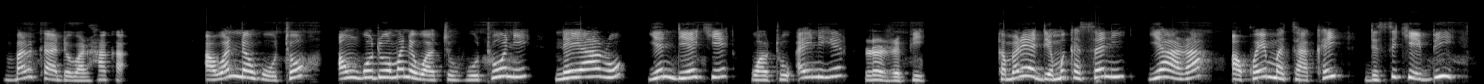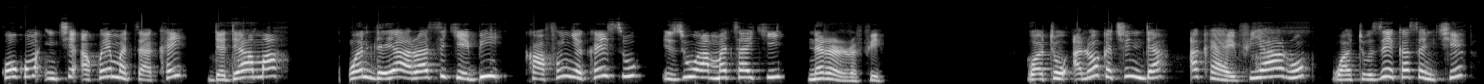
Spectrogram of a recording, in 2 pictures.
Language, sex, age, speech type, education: Hausa, male, 15-29, spontaneous, secondary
